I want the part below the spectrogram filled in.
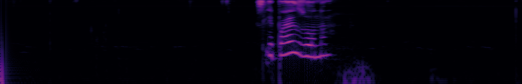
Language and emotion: Russian, neutral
